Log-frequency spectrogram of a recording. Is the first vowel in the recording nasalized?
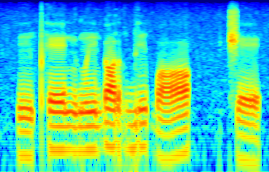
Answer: yes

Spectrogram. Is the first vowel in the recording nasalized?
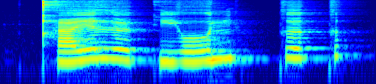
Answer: no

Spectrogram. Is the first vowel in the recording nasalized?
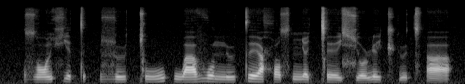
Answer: yes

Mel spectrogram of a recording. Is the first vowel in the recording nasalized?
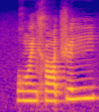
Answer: yes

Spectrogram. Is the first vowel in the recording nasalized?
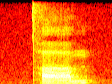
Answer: no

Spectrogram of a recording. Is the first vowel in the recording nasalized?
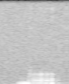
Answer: no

